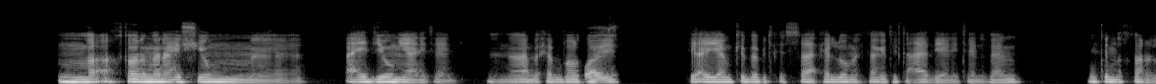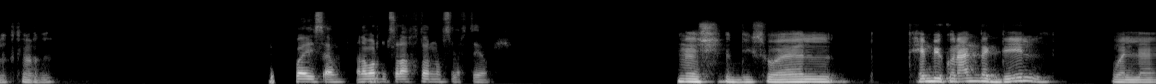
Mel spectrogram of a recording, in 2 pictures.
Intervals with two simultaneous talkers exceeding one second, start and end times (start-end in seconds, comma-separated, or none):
none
